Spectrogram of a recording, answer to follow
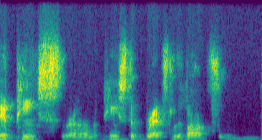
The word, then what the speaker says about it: Brest-Litovsk: When the communists took over, they made a peace, the Peace of Brest-Litovsk, pronounced this, in 1918, and withdrew from the war.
